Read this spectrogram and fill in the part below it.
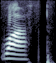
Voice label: "wasp", English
